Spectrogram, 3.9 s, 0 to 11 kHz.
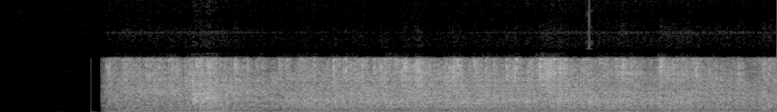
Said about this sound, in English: At the heart of Kubota's most powerful tractor ever is a 6.1-litre engine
